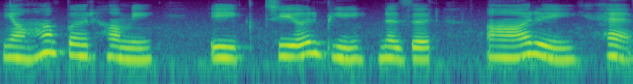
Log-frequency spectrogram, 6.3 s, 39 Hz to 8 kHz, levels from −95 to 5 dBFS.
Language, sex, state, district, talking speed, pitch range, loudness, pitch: Hindi, female, Punjab, Fazilka, 95 wpm, 195-230 Hz, -13 LUFS, 210 Hz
